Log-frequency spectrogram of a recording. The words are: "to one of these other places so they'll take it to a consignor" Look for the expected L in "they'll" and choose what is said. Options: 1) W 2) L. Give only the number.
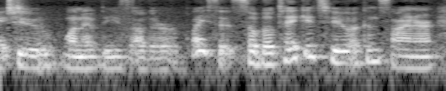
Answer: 2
